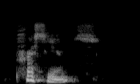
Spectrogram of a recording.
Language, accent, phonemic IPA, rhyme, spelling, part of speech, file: English, Southern England, /ˈpɹɛsɪ.əns/, -ɛsɪəns, prescience, noun, LL-Q1860 (eng)-prescience.wav
- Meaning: Knowledge of events before they take place.: Such knowledge that is supernatural or paranormal in nature, including the prediction of things that nobody could have known by the ordinary senses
